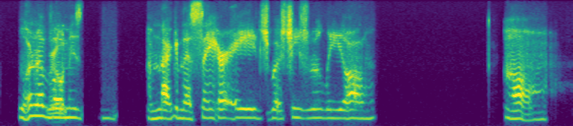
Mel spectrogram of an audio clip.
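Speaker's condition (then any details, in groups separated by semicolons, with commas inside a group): Cerebral palsy; tracheotomy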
